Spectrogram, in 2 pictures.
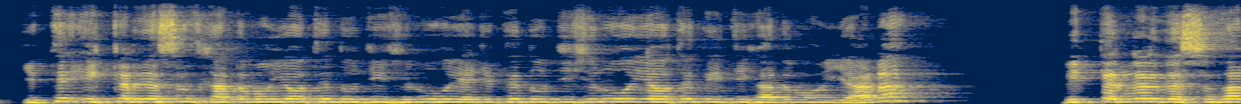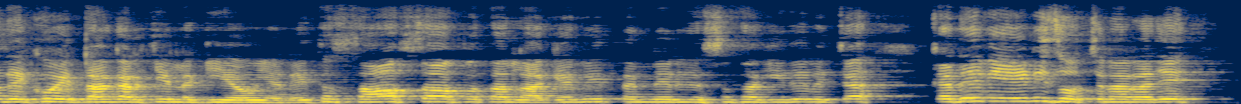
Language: Punjabi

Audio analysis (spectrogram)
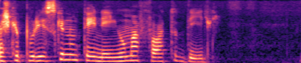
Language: Portuguese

